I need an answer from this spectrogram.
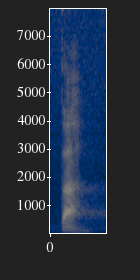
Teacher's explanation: kalau umpama kita baca ta keluar dari ujung lidah ke pangkal gigi depan. Iya, pangkal ujung gigi seri depan pangkalnya.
